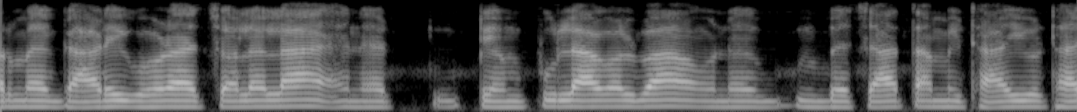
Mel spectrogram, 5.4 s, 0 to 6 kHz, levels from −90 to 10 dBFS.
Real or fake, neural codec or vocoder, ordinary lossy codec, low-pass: fake; codec, 16 kHz, 16 kbps, FunCodec, trained on LibriTTS, 50 frames a second; none; 5.4 kHz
